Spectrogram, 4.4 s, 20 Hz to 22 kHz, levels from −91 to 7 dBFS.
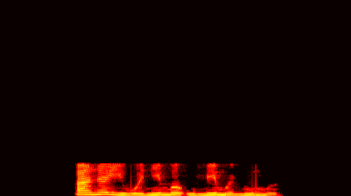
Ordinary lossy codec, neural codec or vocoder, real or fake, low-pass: AAC, 32 kbps; none; real; 3.6 kHz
